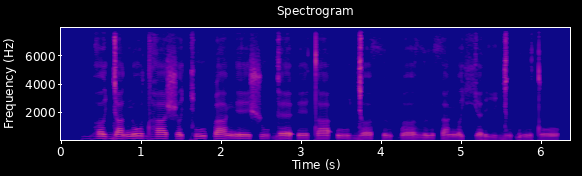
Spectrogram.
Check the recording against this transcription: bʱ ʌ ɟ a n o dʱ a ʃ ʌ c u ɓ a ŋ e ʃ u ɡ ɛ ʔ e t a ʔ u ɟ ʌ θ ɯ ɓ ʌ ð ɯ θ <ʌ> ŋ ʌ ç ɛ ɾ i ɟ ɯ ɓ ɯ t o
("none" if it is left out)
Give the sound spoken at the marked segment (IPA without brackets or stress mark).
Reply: a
